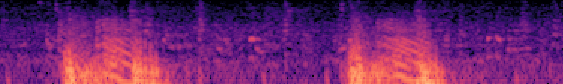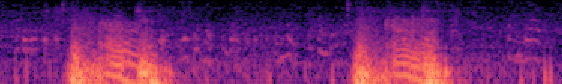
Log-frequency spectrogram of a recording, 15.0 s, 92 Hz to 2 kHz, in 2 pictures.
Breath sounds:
0.79-1.04 s: inhalation
1.03-2.36 s: exhalation
1.03-2.36 s: crackles
4.56-4.91 s: inhalation
4.88-6.13 s: exhalation
4.88-6.13 s: crackles
8.41-8.69 s: inhalation
8.70-9.91 s: exhalation
8.70-9.91 s: crackles
12.18-12.46 s: inhalation
12.45-13.64 s: exhalation
12.45-13.64 s: crackles

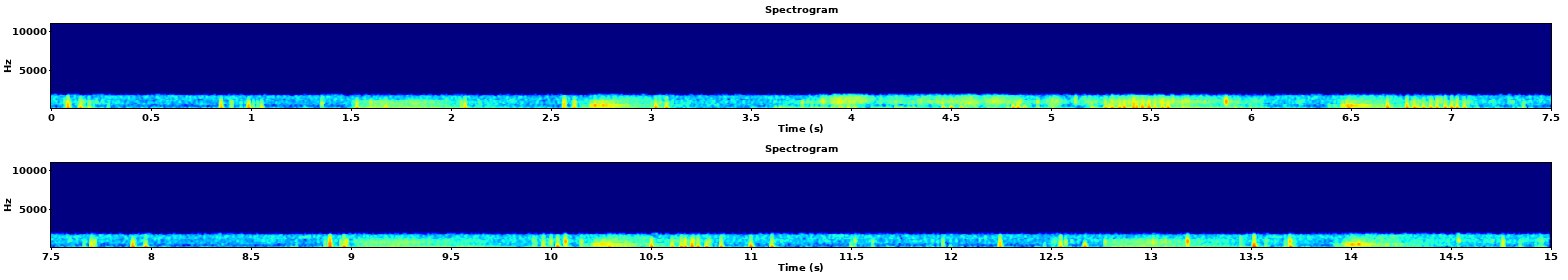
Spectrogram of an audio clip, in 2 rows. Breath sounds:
1.48-2.21 s: inhalation
2.49-3.18 s: exhalation
5.12-6.25 s: inhalation
6.36-7.18 s: exhalation
8.84-9.88 s: inhalation
12.55-13.82 s: inhalation

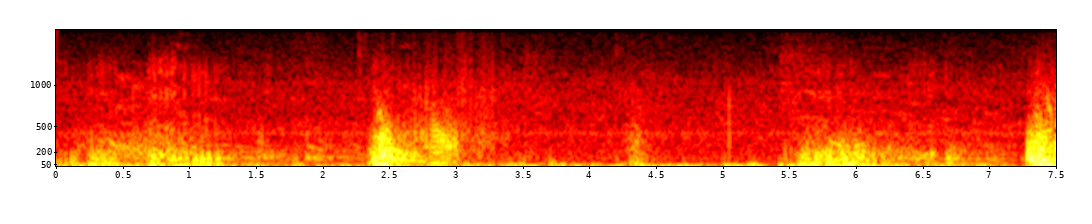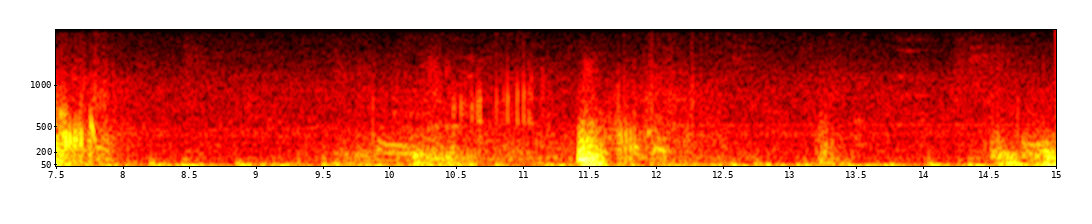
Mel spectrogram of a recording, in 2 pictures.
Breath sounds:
0.00-1.33 s: inhalation
0.00-1.33 s: crackles
2.33-3.42 s: exhalation
2.33-3.42 s: crackles
5.42-7.20 s: inhalation
5.42-7.20 s: crackles
7.24-7.97 s: exhalation
7.24-7.97 s: crackles
9.87-10.27 s: wheeze
9.87-11.36 s: inhalation
11.43-12.34 s: exhalation
11.43-12.34 s: crackles
14.46-15.00 s: inhalation
14.46-15.00 s: crackles

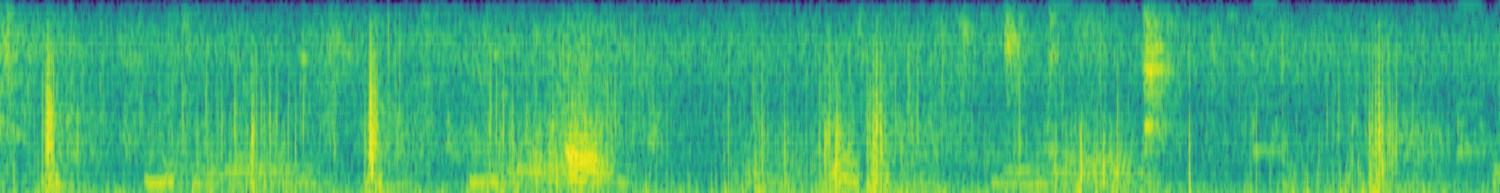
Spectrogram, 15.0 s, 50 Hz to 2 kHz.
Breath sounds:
1.34-3.36 s: exhalation
1.34-3.36 s: wheeze
3.60-4.53 s: inhalation
4.60-6.47 s: exhalation
4.60-6.47 s: wheeze
8.24-9.03 s: inhalation
9.88-11.75 s: exhalation
9.88-11.75 s: wheeze
13.40-14.04 s: crackles
13.40-14.46 s: inhalation
14.94-15.00 s: exhalation
14.94-15.00 s: wheeze

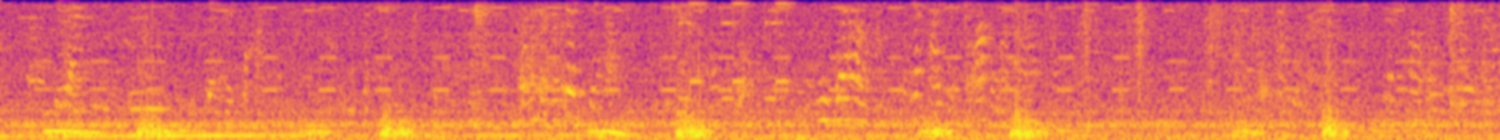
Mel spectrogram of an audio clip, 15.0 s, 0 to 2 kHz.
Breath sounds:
0.33-1.25 s: inhalation
0.33-1.25 s: crackles
1.26-2.00 s: exhalation
1.26-2.00 s: crackles
2.88-3.67 s: inhalation
3.67-4.20 s: exhalation
3.67-4.20 s: crackles
5.80-6.53 s: inhalation
5.80-6.53 s: wheeze
6.52-7.29 s: exhalation
6.52-7.29 s: crackles
9.06-9.97 s: crackles
9.09-9.99 s: inhalation
9.99-10.96 s: exhalation
9.99-10.96 s: crackles
12.20-13.14 s: inhalation
12.20-13.14 s: crackles
13.14-13.74 s: exhalation

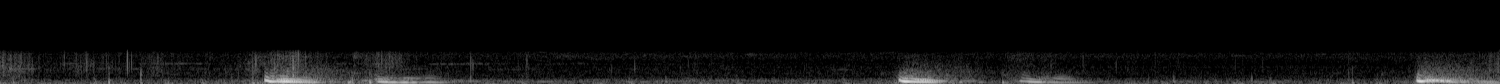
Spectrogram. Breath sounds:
2.54-3.28 s: rhonchi
2.56-3.59 s: inhalation
3.62-4.75 s: exhalation
3.62-4.75 s: rhonchi
8.96-9.96 s: inhalation
8.96-9.96 s: rhonchi
10.11-11.12 s: exhalation
10.11-11.12 s: rhonchi
14.17-15.00 s: inhalation
14.17-15.00 s: rhonchi

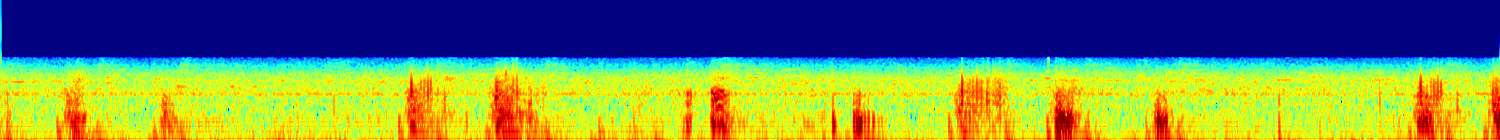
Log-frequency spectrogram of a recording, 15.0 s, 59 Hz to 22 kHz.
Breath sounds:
0.45-0.89 s: inhalation
0.45-0.89 s: crackles
1.43-1.87 s: exhalation
1.43-1.87 s: crackles
3.92-4.50 s: inhalation
3.92-4.50 s: crackles
4.84-5.42 s: exhalation
4.84-5.42 s: crackles
9.48-10.22 s: inhalation
9.48-10.22 s: crackles
10.47-10.99 s: exhalation
10.47-10.99 s: crackles

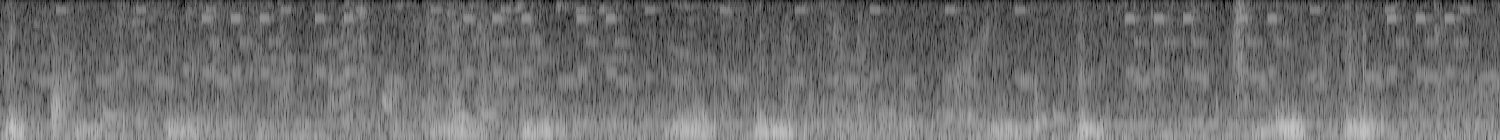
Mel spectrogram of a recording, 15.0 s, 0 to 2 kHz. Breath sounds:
0.90-1.28 s: stridor
4.17-5.08 s: inhalation
4.27-4.98 s: wheeze
5.10-6.05 s: exhalation
5.10-6.05 s: crackles
6.56-7.41 s: inhalation
6.61-7.20 s: wheeze
7.42-8.24 s: exhalation
7.42-8.24 s: crackles
9.81-10.64 s: inhalation
9.81-10.64 s: crackles
10.66-11.45 s: exhalation
12.45-13.36 s: inhalation
12.53-13.36 s: wheeze
13.37-14.11 s: exhalation
13.37-14.11 s: crackles

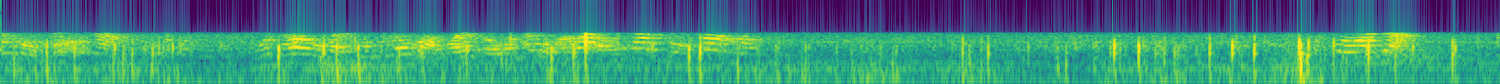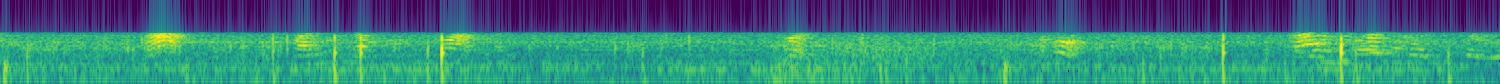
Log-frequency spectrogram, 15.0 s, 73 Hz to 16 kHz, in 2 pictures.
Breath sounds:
5.43-6.51 s: inhalation
6.50-7.50 s: exhalation
11.41-12.58 s: inhalation
12.58-13.67 s: exhalation

